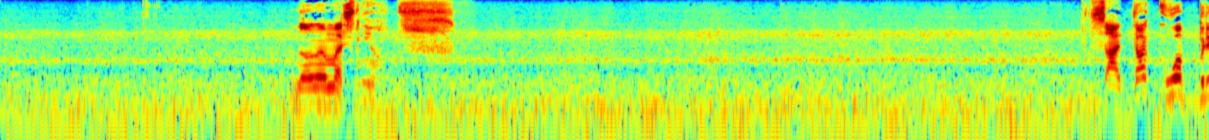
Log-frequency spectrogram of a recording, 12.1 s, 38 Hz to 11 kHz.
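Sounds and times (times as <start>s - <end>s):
truck diesel engine drone: 0.0s - 12.0s
tyres on road: 0.0s - 12.0s.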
